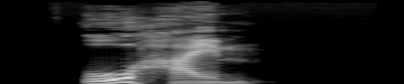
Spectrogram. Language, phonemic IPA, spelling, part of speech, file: German, /ˈoːhaɪ̯m/, Oheim, noun, De-Oheim.ogg
- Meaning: 1. uncle 2. maternal uncle; brother or brother-in-law of one’s mother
